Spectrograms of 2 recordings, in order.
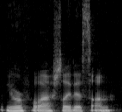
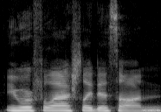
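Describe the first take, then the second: First: It is said fast. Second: It is said slowly.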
